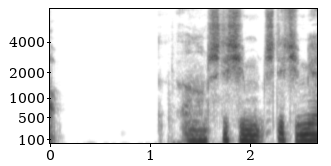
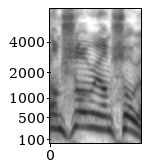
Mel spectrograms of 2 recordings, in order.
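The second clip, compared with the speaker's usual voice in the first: very high, loud squeaky whimper; mock grovelling apology; 7 dB louder than usual. The club owner caving in and apologising, shrill mock squeal. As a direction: play him as a frightened wimp begging.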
